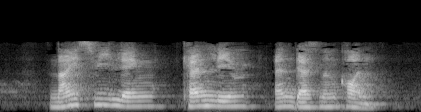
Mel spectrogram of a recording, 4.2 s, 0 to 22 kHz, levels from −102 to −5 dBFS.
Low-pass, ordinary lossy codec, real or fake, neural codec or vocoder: 5.4 kHz; MP3, 24 kbps; fake; codec, 16 kHz in and 24 kHz out, 1 kbps, XY-Tokenizer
